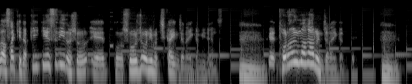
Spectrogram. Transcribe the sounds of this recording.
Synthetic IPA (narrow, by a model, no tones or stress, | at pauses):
d̪asakʲːid̪apʲiːt̪ʲiːe̞sɨdʲiːno̞ɕoet̪ːo̞ɕo̞ːʑo̞ːɲ̟imo̞t͡ɕi̥kaĩɲ̟d͡ʑanaikamʲiɾḛnd̪sɯ̃d̪e̞t̪ʰo̞ɾaɯ̟maɡaːɾɯ̟̃ɲd͡ʑanaikat̪ːeɯ̟̃ɴ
